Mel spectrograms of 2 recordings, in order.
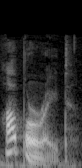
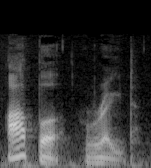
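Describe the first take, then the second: First: Operate run together as one low, falling word; joined model pronunciation. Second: Operate split into two parts, pitched low; slow model pronunciation. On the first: Teacher leading practice of operate, joined-up low model. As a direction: join operate up, pitched low. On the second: Teacher leading practice of operate, split low model. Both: Shown as a demonstration. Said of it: "해볼까요?".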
